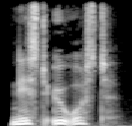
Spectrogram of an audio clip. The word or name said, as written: næstøverst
